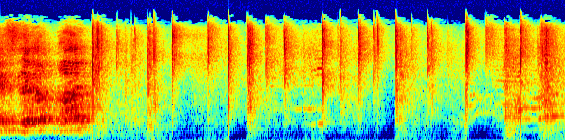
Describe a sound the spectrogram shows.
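Young men chant loudly together.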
